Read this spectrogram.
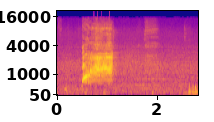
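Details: A young northern elephant seal (Mirounga angustirostris) pup gives one loud, nasal, rising wail lasting about half a second.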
